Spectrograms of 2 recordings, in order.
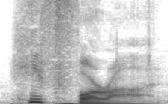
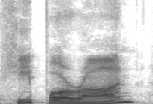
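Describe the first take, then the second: First: An aspirated p before the vowel. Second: A plain p before the vowel. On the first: "to make the enunciation smoother" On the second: "the omicron drops out"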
